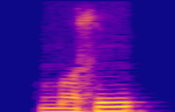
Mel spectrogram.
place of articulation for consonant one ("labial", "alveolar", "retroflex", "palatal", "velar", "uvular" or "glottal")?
labial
